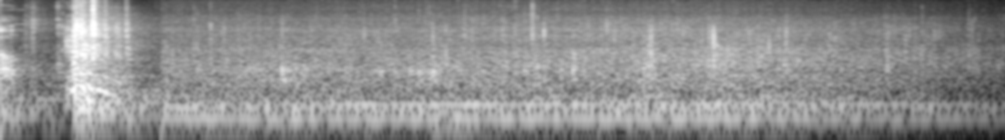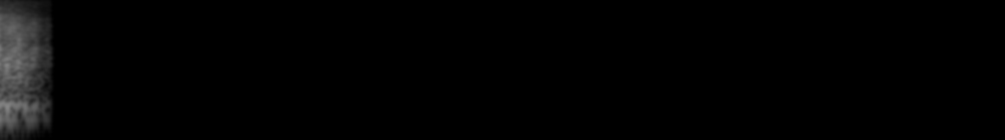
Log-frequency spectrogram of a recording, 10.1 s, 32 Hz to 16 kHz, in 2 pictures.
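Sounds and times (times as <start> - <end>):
van engine running: 0.7 - 5.2.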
